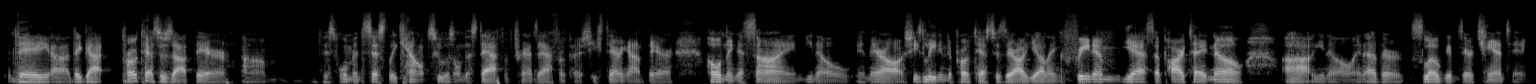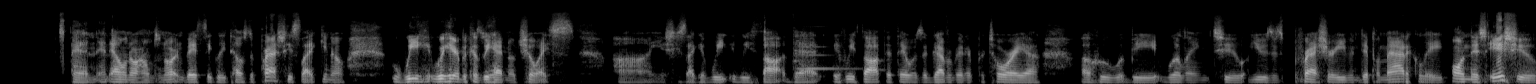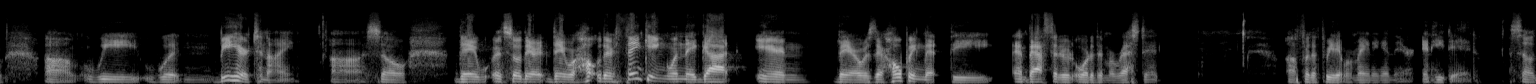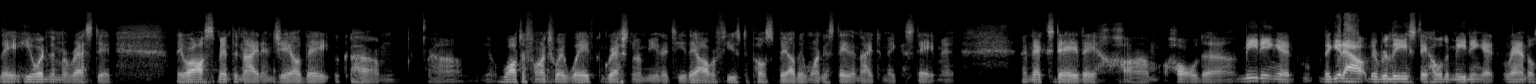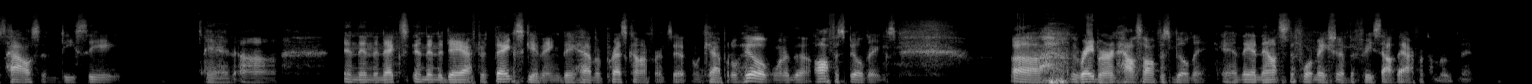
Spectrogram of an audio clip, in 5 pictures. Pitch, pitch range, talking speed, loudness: 110 Hz, 105-115 Hz, 200 wpm, -27 LUFS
